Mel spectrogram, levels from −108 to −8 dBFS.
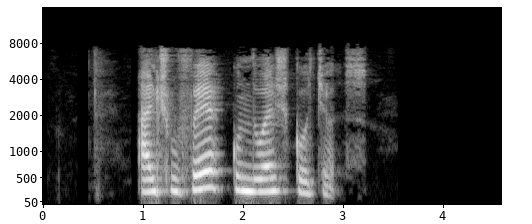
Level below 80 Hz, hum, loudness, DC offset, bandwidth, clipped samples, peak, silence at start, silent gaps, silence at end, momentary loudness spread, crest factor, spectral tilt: -66 dBFS; none; -18 LUFS; under 0.1%; 7.6 kHz; under 0.1%; -2 dBFS; 0.95 s; none; 1.4 s; 21 LU; 18 dB; -4 dB/octave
